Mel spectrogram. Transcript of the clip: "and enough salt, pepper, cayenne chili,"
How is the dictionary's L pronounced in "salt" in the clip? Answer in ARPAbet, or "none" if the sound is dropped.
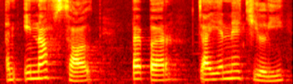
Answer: L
